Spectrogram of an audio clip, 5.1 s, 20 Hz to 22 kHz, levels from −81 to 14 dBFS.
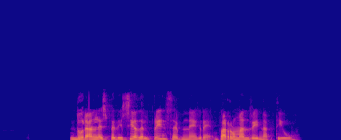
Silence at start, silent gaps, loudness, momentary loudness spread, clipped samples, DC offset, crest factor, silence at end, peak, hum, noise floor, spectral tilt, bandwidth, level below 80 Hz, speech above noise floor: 1.05 s; none; -22 LUFS; 11 LU; under 0.1%; under 0.1%; 20 dB; 0.7 s; -2 dBFS; none; -86 dBFS; -3 dB/octave; 7.8 kHz; -66 dBFS; 64 dB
